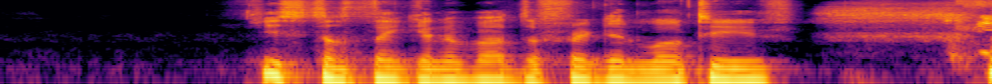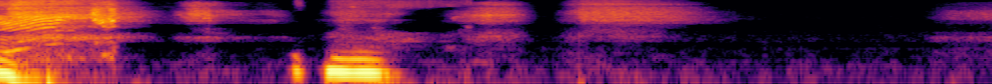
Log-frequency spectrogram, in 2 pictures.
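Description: A young man speaks with animation, close up.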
